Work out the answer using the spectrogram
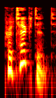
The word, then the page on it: protectant: British English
